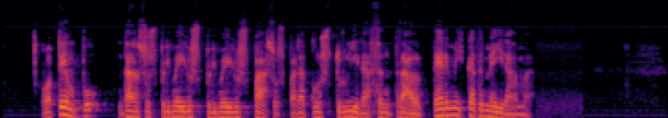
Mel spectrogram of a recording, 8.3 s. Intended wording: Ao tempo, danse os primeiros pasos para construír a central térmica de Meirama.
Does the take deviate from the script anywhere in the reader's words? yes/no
yes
